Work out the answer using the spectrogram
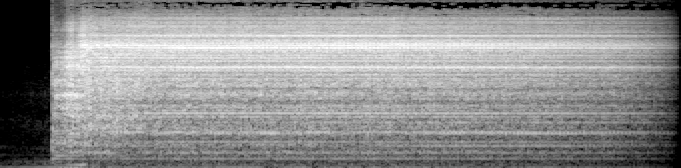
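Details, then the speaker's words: Pool pump motor switches on into a loud, harsh high-pitched grinding screech that holds steady until it stops; the motor's bearings are going out, shown in contrast to a bad run or starter capacitor hum and click. "this pool has a motor that has bearings that are going out you're going to be able to hear the motor right now we turn it on"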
